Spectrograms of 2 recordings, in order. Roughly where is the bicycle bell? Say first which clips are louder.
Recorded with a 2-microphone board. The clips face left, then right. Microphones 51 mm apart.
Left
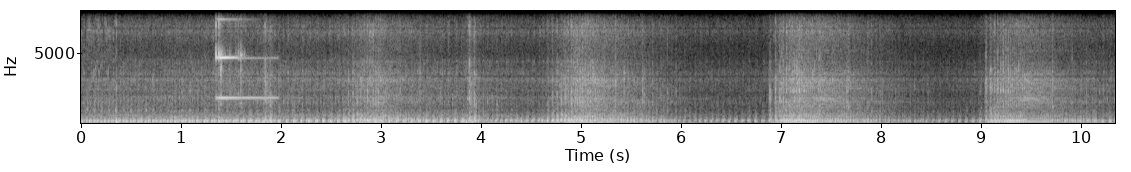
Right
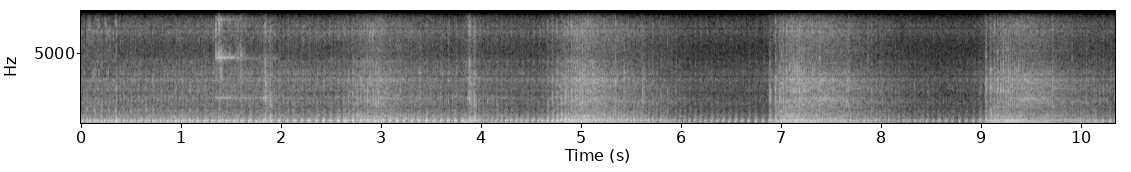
Left 5 dB; left.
